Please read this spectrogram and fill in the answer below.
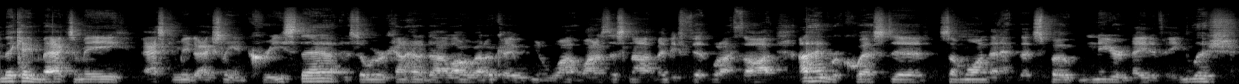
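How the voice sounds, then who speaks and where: Man with a Southern US accent over noticeable background noise. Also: moderate pace. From US South. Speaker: business owner, client testimonial. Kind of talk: interview testimonial. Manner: casual, with frequent fillers and repetitions.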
